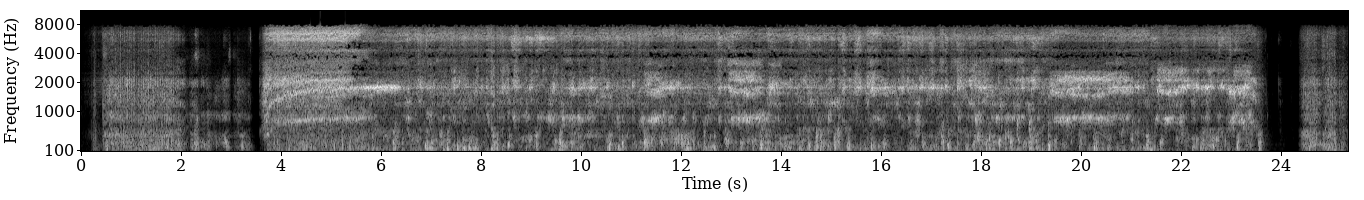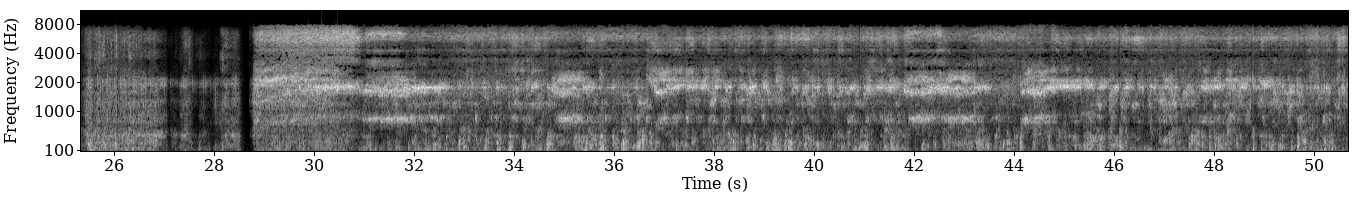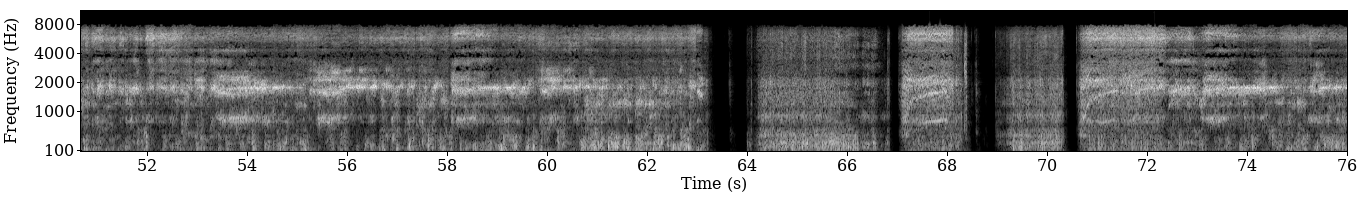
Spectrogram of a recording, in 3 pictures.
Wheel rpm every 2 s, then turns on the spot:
20, 50, 200, 230, 230, 230, 230, 230, 230, 230, 220, 150, 20, 20, 120, 220, 230, 230, 230, 230, 230, 220, 230, 230, 230, 230, 230, 230, 230, 230, 230, 100, 20, 70, 30, 140, 220, 230.
0-2 24-28 62-70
